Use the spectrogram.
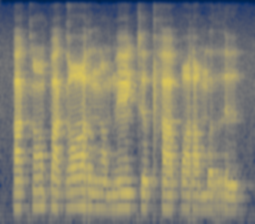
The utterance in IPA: a k ɑ̃ p a ɡ ɑː ɾ ɤ ŋ ɑ̃ b ẽː kʲ ɤ pʰ a p ɑ ɾ ɑ m ɤ r ɨ

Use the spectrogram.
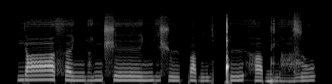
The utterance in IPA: j ɑː θ æ ɲ ɑ̤ ɲ ʃ eː ɲ ɛ̤ ʃ yː p ɑ b n ə̤ ǃ y h ɑ b j ɑ̤ z u

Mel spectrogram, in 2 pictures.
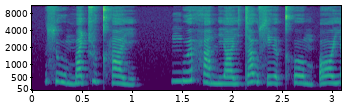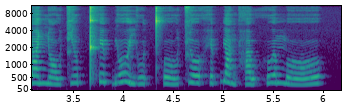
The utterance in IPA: s uː˧˩ m a˧˥ t͡ɕ u˧˩ kʰ a˧˩ j | ŋ u˧˥ ə̯ h a˩ n j a˩ j d a˥˨ w s i˧˩ ə̯ kʰ oː˧˩ m ʔ ɔː˧ j a˧ ɲ ɔː˩ w t͡ɕ ɯː˧˥ p̚ kʰ e˥˨ p̚ j oː˥˨ j uː˧˩ t̚ t̪ʰ oː˩˧ w t͡ɕ oː˧ h e˧˥ p̚ j a˧˩ ŋ h a˧˩ w h u˧ ə̯ m oː˩˧

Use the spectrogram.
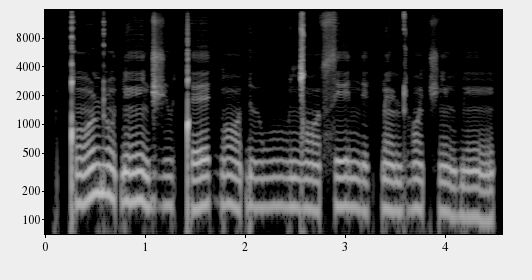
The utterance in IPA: ǃ õ ɖ ũ ɗ ẽ d͡ʒ ɯ ǃ ɛ ɡ͡b ɔ̃ ɗ ɯ w u ŋ͡ǀ ɔ̃ s e n e k͡p ɛ̃ ɖʱ ɔ̃ t͡ʃ ẽ ɡ͡b ẽ

